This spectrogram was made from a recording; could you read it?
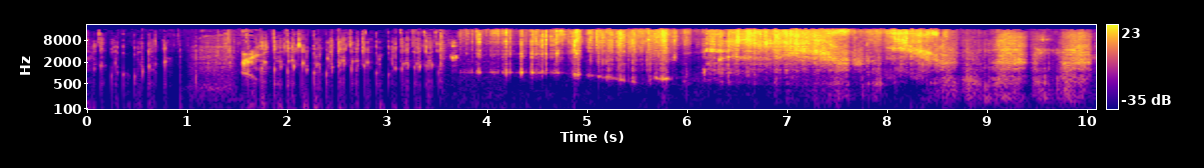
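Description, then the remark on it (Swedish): ASMR-style eating sounds: a rapid run of crisp, crackling crunches and moist chewing clicks, shifting into a steadier scraping, rustling texture that stays fairly loud throughout. “Precis, men det kan också vara andra typer av ljud, alltså när folk äter eller ja, vi lyssnar.”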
